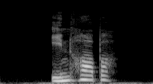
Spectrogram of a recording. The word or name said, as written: indhopper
